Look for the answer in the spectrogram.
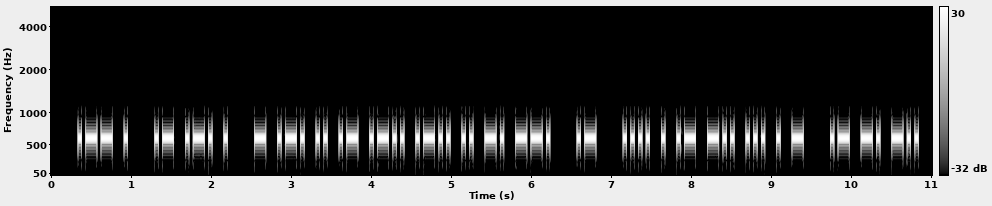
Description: Morse code, heard as a keyed tone, about 25 wpm, 600 Hz. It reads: WE ARE TRIALLING A HEADSET AND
